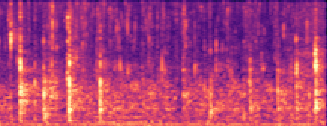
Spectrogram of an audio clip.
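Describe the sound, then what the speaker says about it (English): Pesto of black pepper, oregano and cheese being stirred, giving a run of soft, irregular wet clicks and taps close by, with no voices. "got the black pepper, got the oregano, got the cheese. And I'm just gonna mix it up like so."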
